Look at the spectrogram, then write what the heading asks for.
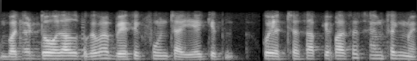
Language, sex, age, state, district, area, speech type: Urdu, male, 18-30, Uttar Pradesh, Balrampur, rural, conversation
